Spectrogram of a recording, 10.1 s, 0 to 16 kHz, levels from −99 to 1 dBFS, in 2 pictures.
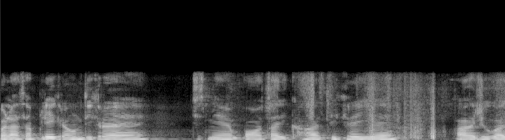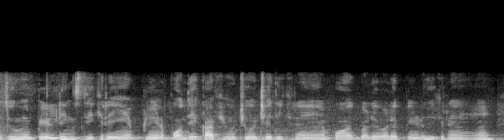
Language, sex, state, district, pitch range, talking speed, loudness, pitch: Hindi, male, Bihar, Sitamarhi, 140-145 Hz, 190 wpm, -20 LUFS, 140 Hz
